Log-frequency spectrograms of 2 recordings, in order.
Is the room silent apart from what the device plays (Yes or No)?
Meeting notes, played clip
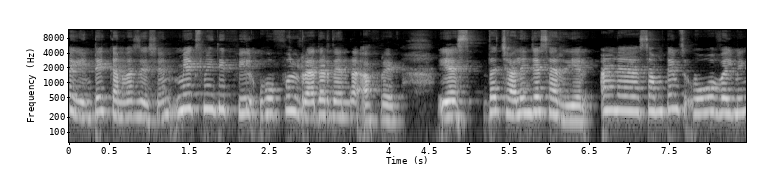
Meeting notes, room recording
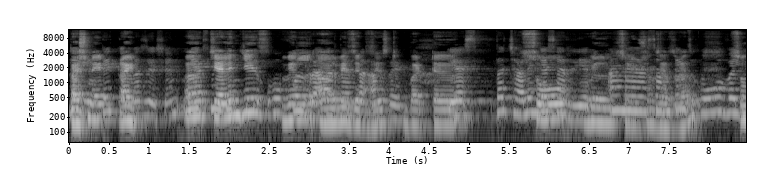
No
